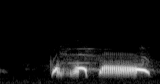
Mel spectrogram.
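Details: Single phrase from a spotted dove used as a decoy to provoke calling: two short hollow notes, then a sustained trembling hoot that tails off.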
